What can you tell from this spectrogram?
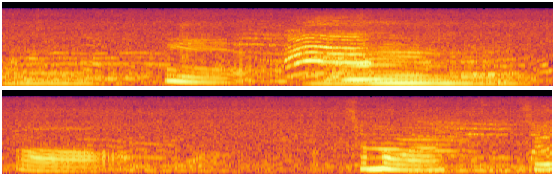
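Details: A captive jaguar at the San Diego Zoo gives drawn-out, harmonic mewing calls, one rising and falling near the two-second mark, with short pauses between calls, a steady low hum, and faint voices nearby.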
